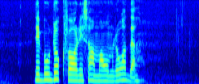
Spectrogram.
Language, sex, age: Swedish, female, 46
